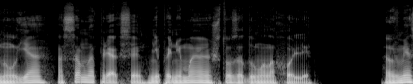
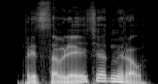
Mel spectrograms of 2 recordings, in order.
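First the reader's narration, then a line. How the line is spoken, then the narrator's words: Laughing. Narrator (Russian): рассмеялся он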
